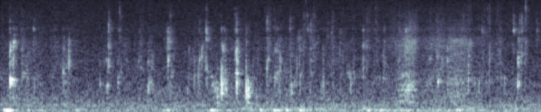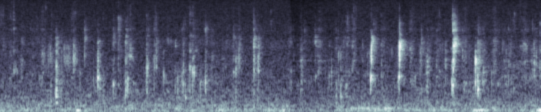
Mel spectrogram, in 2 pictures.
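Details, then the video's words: Momo, a male Pembroke Welsh Corgi in Washington DC, eats a dog-friendly taco of whole wheat shell, cucumber and lean ground beef indoors; soft crunchy clicks and wet chomps come in irregular bursts over a low room hum. "Dog Eating Tacos"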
